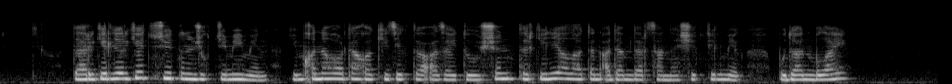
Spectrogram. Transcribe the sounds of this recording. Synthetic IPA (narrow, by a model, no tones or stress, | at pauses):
d̪̥æɾɪɡʲe̞ɾle̞ɾɡʲe̞t̪ʰʏ̥se̞t̪ɪnʒʏkt̪e̞me̞me̞n | jemχɑnɑwo̞ɾd̪ɑʁəkʲʰe̞ze̞k̚t̪ɪʔɑzɑjt̪uʏʃɪnt̪ʰɪɾkʲe̞le̞jɑlˠɑt̪ənʔɑ̰d̪ɑmd̪ɑɾsɑnəʃe̞k̚t̪e̞lme̞k | b̥ʊd̪ɑnbəlˠɑj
